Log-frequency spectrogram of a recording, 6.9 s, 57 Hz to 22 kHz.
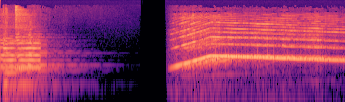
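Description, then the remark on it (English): A loud curfew siren in Jordan, sounded every day at 7 p.m. and the same alarm used in case of war, winds up from a low pitch to a sustained high wail and holds steady, following a brief burst of other sound and a couple seconds of silence. “Every day at 7 p.m., we hear the sound of the sirens. This is the same alarm that would be used in case of war.”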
